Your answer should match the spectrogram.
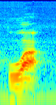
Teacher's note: makhraj huwa ini adalah pada bibir, bukan di tenggorokan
